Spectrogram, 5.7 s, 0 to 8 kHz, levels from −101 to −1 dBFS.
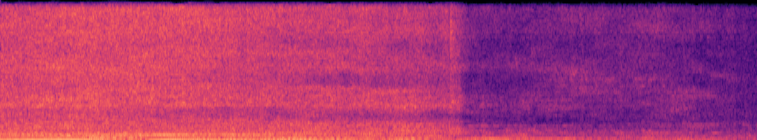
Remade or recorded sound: remade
